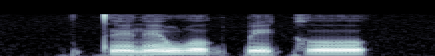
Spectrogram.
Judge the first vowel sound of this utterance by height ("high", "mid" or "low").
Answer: mid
